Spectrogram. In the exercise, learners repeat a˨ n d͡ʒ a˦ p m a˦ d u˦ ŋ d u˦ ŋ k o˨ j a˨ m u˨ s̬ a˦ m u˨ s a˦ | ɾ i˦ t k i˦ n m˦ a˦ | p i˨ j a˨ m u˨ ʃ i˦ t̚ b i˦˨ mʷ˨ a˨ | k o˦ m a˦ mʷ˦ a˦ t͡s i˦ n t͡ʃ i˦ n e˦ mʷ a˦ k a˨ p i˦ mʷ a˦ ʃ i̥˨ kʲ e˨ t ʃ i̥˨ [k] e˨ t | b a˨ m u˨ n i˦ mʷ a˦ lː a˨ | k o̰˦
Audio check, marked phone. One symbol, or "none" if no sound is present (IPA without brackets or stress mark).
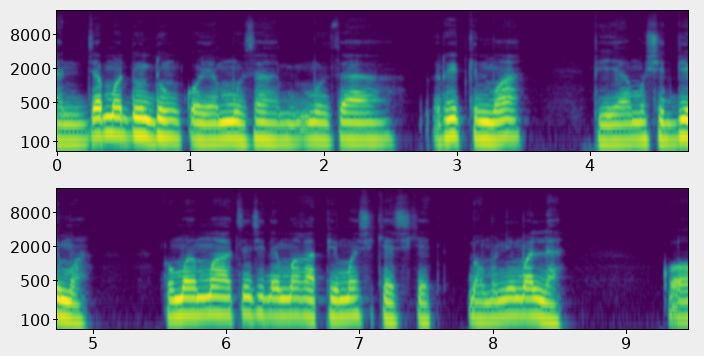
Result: k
